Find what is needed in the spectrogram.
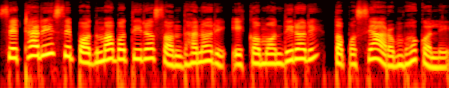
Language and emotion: Odia, neutral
